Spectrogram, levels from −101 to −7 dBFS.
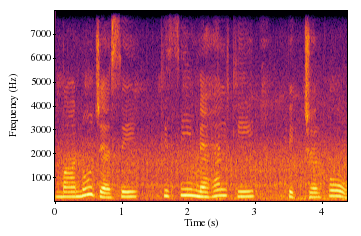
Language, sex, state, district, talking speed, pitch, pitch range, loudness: Hindi, female, Punjab, Fazilka, 95 wpm, 210 Hz, 200-235 Hz, -14 LUFS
